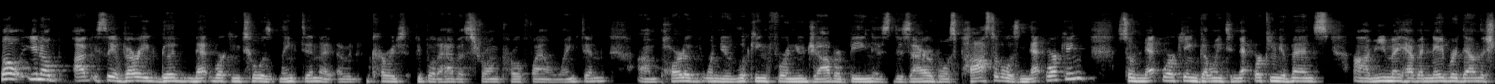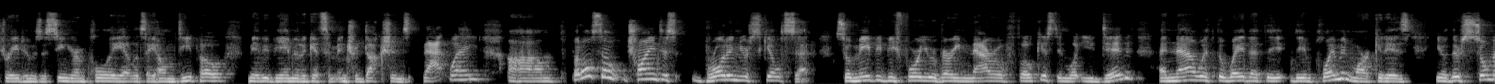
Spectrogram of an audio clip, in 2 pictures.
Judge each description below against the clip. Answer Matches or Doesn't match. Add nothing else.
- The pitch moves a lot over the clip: Doesn't match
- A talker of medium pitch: Matches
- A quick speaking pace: Matches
